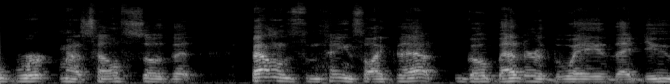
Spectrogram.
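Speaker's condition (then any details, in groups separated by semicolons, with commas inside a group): Brain injury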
